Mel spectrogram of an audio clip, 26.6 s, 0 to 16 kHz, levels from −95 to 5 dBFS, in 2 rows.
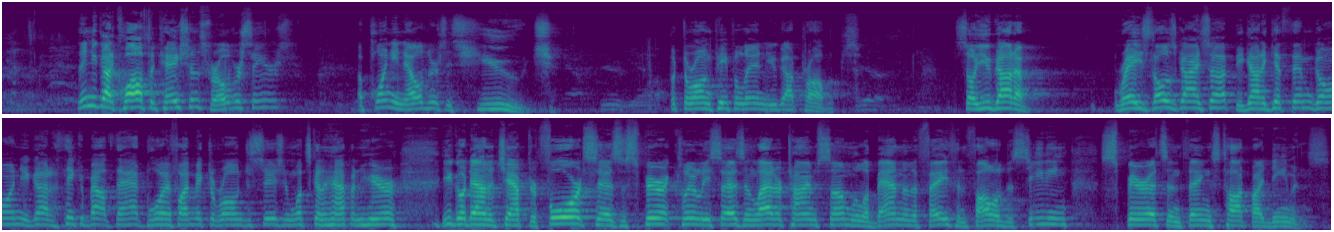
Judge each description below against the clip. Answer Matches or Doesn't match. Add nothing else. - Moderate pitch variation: Matches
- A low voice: Doesn't match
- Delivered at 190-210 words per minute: Doesn't match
